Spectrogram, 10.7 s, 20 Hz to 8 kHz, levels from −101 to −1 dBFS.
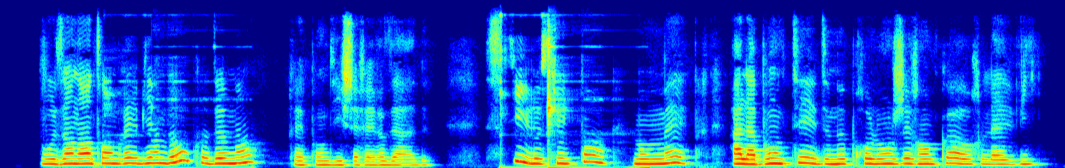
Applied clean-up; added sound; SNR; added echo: neural mask model DeepFilterNet 3.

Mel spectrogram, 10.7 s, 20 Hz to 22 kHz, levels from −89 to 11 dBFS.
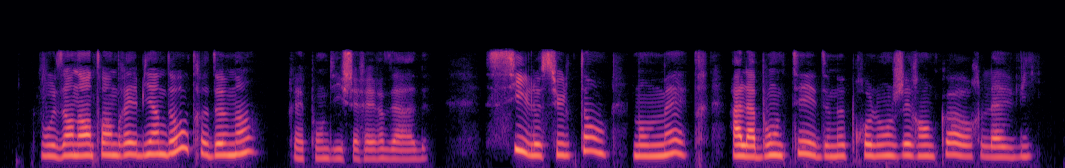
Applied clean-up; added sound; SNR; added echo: none; none; none; none.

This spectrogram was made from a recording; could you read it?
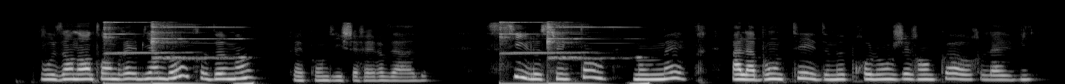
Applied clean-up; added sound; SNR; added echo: classical method WPE with log-MMSE.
